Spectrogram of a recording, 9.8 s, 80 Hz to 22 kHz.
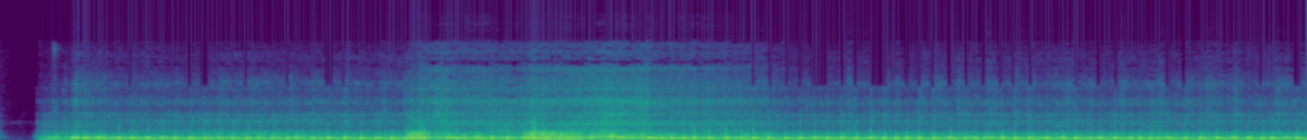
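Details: Homelite 240 chainsaw after adjusting the low jet and idle a half turn at a time: revs up clean and holds a steady, even high buzz with no stumbling or hunting; carb sounds properly set.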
